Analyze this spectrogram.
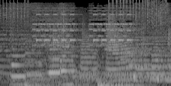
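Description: A telephone rings on a bedroom nightstand, a loud, steady run of bright electronic ringing tones with no voices over it.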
